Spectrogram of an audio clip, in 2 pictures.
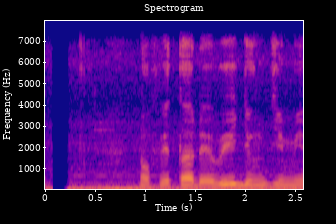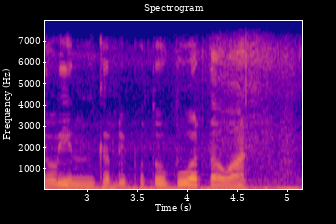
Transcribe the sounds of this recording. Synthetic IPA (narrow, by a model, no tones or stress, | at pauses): nofit̪adewid͡ʒɨŋd͡ʒimilinkɨrdipɔt̪ɔkuwart̪awan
